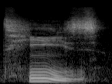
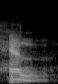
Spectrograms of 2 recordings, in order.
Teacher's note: nó là âm mà nó phải xẹt hơi ra tí xíu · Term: âm t của tiếng Anh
